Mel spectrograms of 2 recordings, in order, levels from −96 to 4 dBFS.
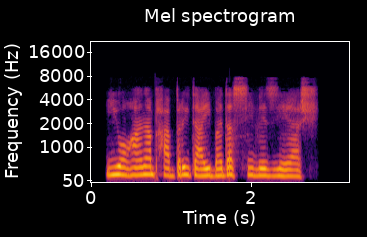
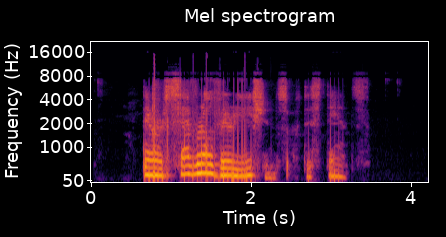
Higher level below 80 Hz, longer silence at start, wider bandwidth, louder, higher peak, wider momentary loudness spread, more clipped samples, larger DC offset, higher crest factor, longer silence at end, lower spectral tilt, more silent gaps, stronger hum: second, -64 dBFS vs -46 dBFS; second, 0.2 s vs 0.65 s; second, 7.8 kHz vs 14 kHz; about the same, -18 LUFS vs -20 LUFS; about the same, -2 dBFS vs -4 dBFS; second, 8 LU vs 18 LU; neither; neither; about the same, 16 dB vs 18 dB; second, 0.45 s vs 0.85 s; first, -7 dB/octave vs -5.5 dB/octave; neither; neither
